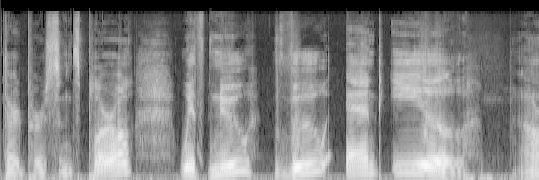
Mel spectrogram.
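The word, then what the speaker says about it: veux: person's plural with new Vu and eel all right let's get started I want is j v v ux and it's pronounced V the x is silent J I want the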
